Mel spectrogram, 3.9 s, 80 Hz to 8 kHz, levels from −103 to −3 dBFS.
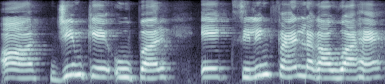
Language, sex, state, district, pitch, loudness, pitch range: Hindi, female, Bihar, Araria, 260 Hz, -14 LUFS, 240-275 Hz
